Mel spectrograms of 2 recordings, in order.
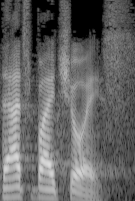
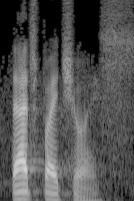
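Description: First: Said in the usual way. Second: Softer, slower echo of that's by choice; quiet deliberate repeat. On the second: Shown as a demonstration. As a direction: let it sink in, quietly. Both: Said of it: "if I'm being redundant, that's by choice".

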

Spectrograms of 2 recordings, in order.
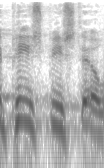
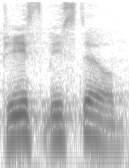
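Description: First: Mince the line lightly; effeminate mock voice. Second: Much softer, lower lisped mock rebuke; effeminate mock voice. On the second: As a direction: lisp it gently like a dainty man. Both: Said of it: "with an effeminate accent".

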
